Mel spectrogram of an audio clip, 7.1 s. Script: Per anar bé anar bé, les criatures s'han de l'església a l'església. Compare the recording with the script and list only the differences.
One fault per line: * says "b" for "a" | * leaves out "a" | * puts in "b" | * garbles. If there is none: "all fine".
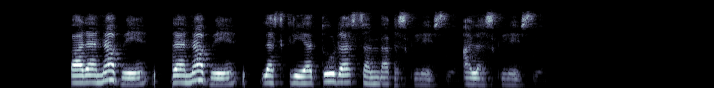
all fine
